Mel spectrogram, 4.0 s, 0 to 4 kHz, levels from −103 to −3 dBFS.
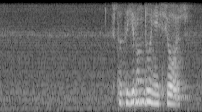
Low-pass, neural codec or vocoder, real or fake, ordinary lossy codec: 3.6 kHz; vocoder, 24 kHz, 100 mel bands, Vocos; fake; AAC, 32 kbps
